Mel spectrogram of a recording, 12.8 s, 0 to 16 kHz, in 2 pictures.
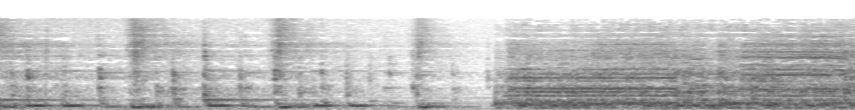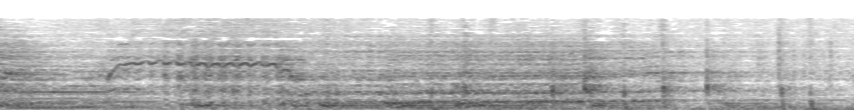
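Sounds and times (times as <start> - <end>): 
hooves clattering: 0.0 - 12.8
horse whinnying as reined to stop: 4.9 - 12.0.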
